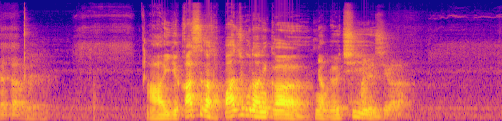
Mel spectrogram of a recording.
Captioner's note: Korean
